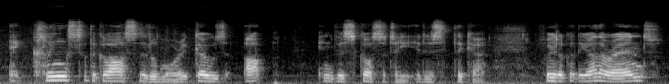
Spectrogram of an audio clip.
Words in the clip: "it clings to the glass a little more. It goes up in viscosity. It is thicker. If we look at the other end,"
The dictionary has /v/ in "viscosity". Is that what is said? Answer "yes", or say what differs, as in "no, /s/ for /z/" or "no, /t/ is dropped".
yes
